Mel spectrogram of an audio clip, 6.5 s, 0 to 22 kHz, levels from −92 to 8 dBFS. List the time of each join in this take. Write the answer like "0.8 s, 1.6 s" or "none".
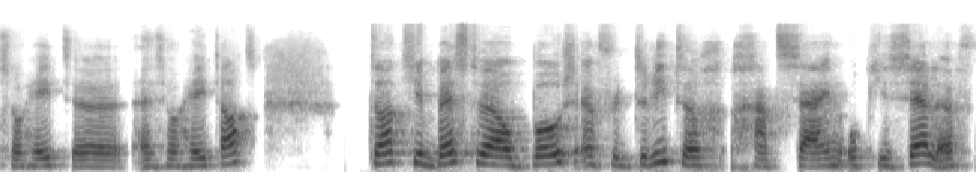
none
